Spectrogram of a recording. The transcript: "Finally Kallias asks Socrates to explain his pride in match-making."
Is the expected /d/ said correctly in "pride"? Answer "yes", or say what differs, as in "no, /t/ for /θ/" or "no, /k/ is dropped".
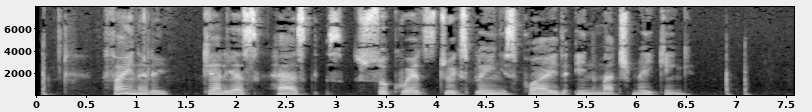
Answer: yes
